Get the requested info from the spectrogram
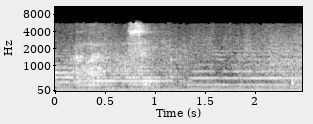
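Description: Orchestral film score holding sustained notes, with a short noisy burst cutting in just under a second in.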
